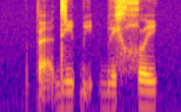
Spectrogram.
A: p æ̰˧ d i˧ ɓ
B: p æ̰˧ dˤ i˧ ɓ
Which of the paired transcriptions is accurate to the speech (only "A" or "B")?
A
